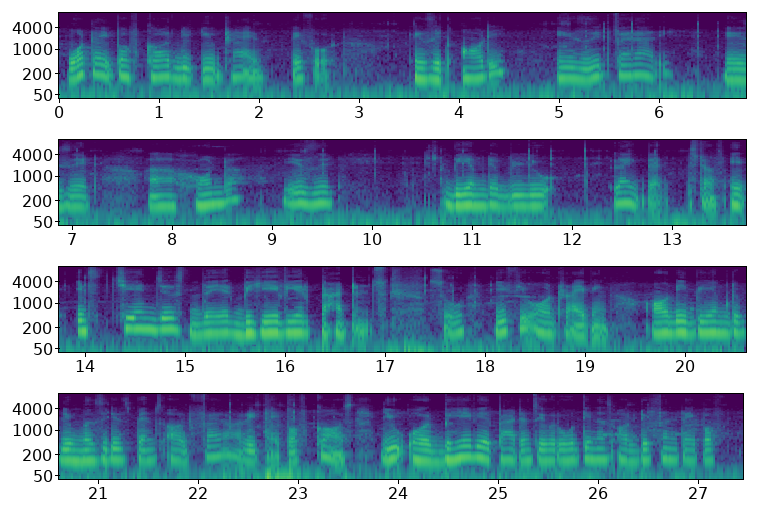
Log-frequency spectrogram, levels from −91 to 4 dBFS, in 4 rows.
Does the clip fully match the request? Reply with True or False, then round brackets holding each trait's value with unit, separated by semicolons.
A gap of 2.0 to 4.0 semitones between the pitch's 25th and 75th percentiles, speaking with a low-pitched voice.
False (2.9 semitones; 145 Hz)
